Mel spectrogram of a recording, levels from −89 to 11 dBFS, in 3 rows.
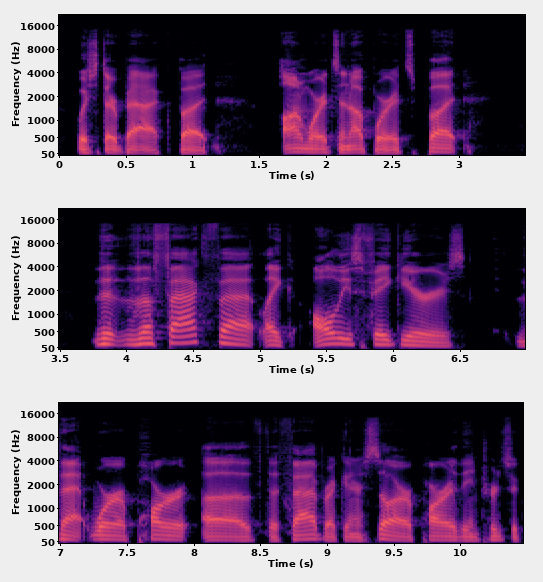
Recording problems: none

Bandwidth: 14.5 kHz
